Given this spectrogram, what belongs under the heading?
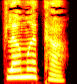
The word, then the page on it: ಕ್ಲಮಥ: klamatha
